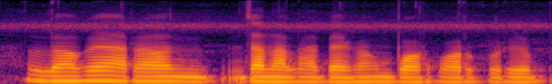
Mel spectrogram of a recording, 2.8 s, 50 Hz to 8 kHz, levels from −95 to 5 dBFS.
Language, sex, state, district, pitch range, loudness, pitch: Chakma, male, Tripura, Unakoti, 110-125 Hz, -19 LUFS, 115 Hz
